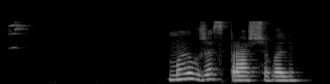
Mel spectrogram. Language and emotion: Russian, neutral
